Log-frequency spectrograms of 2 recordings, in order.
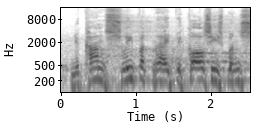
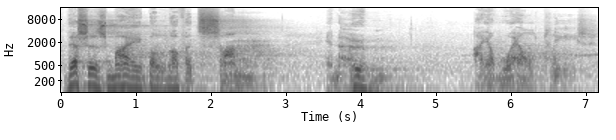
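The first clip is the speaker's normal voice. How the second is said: much lower and softer, slow, fading to a hush; voice of God the Father; 11 semitones lower, 8 dB quieter, slower than usual. Acted. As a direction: intone it like a distant voice from heaven, dying away. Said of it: "And the Father's voice said".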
